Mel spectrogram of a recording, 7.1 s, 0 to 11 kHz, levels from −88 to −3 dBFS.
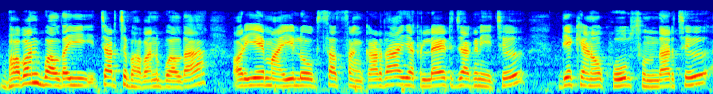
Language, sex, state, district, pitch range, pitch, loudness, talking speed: Garhwali, female, Uttarakhand, Tehri Garhwal, 195-225 Hz, 210 Hz, -20 LUFS, 170 wpm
